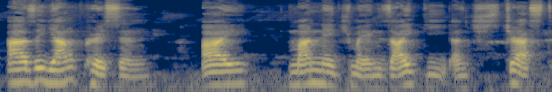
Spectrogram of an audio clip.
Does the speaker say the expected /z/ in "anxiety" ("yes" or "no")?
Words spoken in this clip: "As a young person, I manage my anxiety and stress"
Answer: yes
